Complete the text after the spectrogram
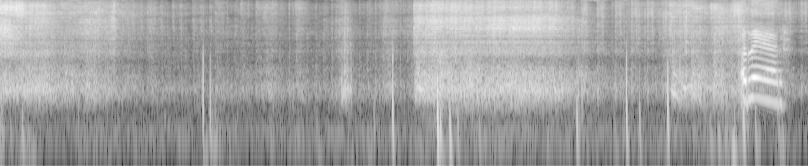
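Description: Gunshots crack sharply a few times in a video game.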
